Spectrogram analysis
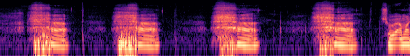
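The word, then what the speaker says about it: ح: এটা হলকের মধ্যখান থেকেও, মানে গলার মধ্যখানে একটু চাপ দিয়ে উচ্চারণ করবেন। হ্যাঁ হ্যাঁ হ্যাঁ হ্যাঁ।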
